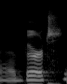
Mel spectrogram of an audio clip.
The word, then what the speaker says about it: BERT: Bert, op zijn Engels uitgesproken.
